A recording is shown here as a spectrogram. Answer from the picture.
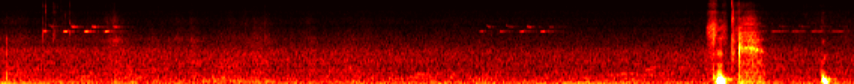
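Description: A small bird chirps in short, high twittering bursts, faint and somewhat distant over a steady outdoor hiss, with a couple of sharp handling knocks near the end.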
